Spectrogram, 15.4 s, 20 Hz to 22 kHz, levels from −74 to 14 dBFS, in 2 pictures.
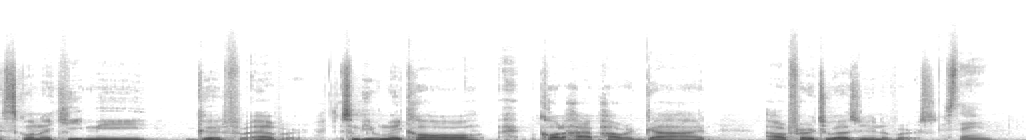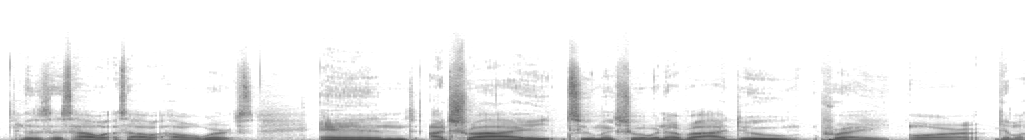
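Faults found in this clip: No faults found in the speech clip. Nothing to log against capture, transport or playback for this recording.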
